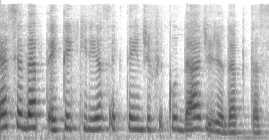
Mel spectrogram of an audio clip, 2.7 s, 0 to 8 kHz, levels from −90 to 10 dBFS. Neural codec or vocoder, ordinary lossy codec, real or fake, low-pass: none; MP3, 48 kbps; real; 7.2 kHz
